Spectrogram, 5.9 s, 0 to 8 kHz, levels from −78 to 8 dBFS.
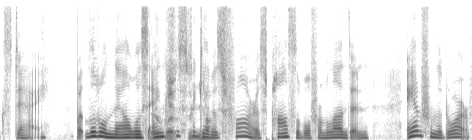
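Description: No faults are present in this speech; the only processing heard is the normal call microphone chain, with its high-pass trimming the lowest bass and nothing above 8 kHz.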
